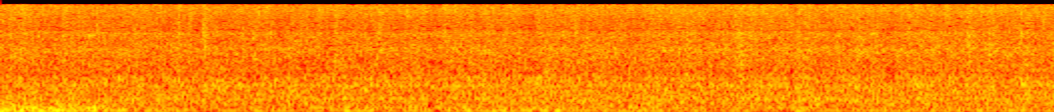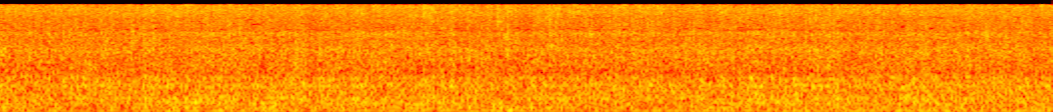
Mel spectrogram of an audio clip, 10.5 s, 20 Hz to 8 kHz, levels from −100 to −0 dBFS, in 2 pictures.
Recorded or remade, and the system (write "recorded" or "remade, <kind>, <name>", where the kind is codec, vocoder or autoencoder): recorded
